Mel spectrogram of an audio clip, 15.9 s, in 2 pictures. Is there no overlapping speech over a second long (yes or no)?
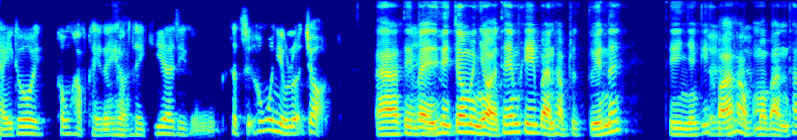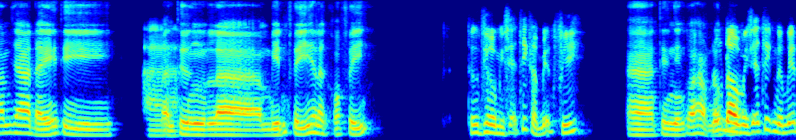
yes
